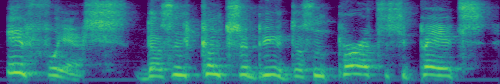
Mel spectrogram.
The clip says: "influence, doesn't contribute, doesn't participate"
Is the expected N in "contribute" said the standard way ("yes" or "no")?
yes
